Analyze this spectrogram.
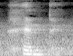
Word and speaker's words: gente: In some cases, like when you're saying this word, it's more like a H. So in this case, it's gente. And you might know that super popular song Mi Gente.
